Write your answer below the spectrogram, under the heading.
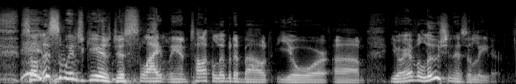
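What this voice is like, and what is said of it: Speaks with a noticeable accent. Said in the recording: “they tell me I have an accent as well, and I know I do”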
